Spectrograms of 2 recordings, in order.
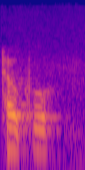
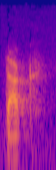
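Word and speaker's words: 徳: this word death uh the japanese pronounce it toku these cantonese duck and the northern mandarins approximately and uh in the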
